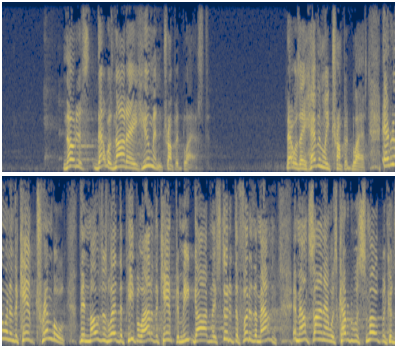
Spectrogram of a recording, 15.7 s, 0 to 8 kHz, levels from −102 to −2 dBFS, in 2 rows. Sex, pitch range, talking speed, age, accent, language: male, 230-310 Hz, 185 wpm, 60-79, American, English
